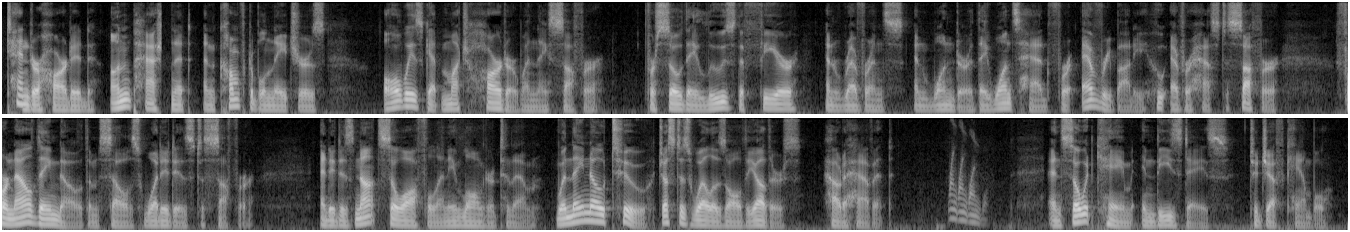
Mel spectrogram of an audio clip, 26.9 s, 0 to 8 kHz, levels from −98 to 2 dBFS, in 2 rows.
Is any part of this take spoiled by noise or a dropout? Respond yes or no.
yes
